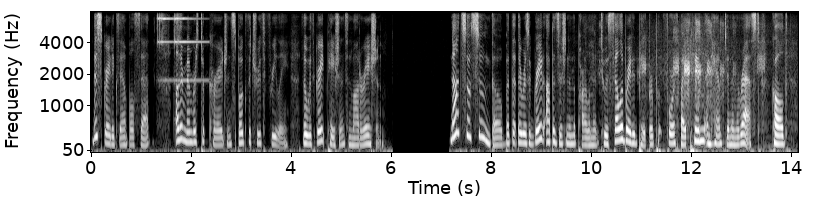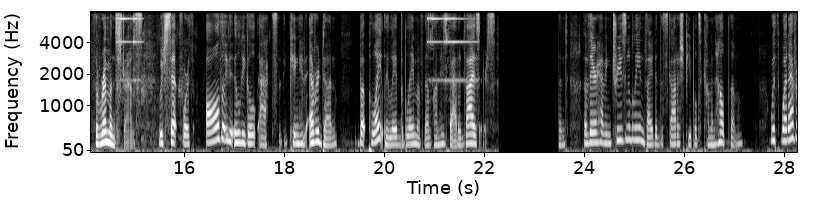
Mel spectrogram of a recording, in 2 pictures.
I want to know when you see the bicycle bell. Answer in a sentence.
You can hear the bicycle bell from 1.3 to 2.4 s, from 14.6 to 15.2 s and from 20.9 to 21.9 s.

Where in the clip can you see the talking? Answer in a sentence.
The talking can be heard from 0.0 to 6.0 s, from 7.2 to 22.2 s and from 23.4 to 28.2 s.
